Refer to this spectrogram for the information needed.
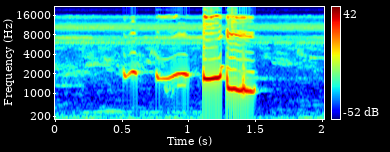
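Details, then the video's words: Black-naped oriole giving a single odd call: a short whistle, a longer wavering whistle, then a loud rasping burst that slides down into a drawn-out falling whistle. "kepodang suara Aneh"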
